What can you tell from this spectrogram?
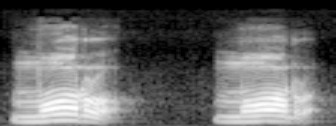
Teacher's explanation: মোর একটু গোল করে পড়লাম, একটু মোটা করে পড়লাম।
